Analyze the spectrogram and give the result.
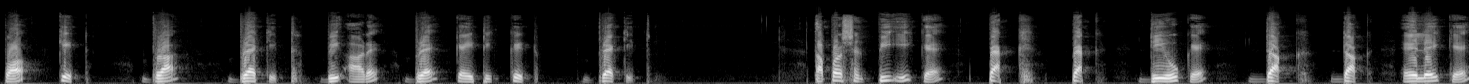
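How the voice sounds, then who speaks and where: A man's voice: fairly high pitch, darkish tone, dry recording. A man teaching English pronunciation, spelling each word out letter by letter and repeating it. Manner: slow, drilling each word twice.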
